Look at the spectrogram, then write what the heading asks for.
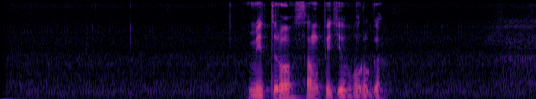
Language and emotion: Russian, neutral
